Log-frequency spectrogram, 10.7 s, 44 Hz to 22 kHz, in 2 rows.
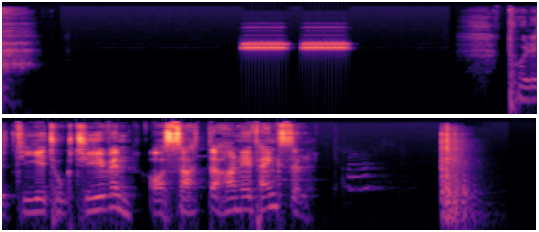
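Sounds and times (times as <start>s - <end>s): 
telephone ringing with electronic trill: 2.4s - 3.6s
speech: 5.1s - 8.5s.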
